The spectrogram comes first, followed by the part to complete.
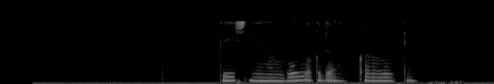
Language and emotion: Russian, neutral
